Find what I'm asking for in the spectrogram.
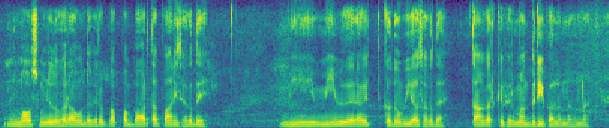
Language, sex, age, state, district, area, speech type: Punjabi, male, 18-30, Punjab, Fatehgarh Sahib, urban, spontaneous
